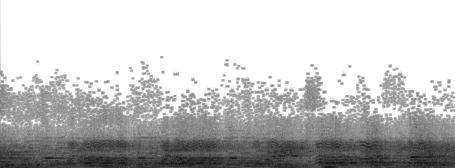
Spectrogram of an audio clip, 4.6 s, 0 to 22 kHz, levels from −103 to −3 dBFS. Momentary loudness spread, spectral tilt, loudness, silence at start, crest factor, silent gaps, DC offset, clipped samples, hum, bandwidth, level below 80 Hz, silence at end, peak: 4 LU; -5.5 dB/octave; -15 LUFS; 0 s; 14 dB; none; under 0.1%; under 0.1%; none; 12 kHz; -44 dBFS; 0 s; -2 dBFS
